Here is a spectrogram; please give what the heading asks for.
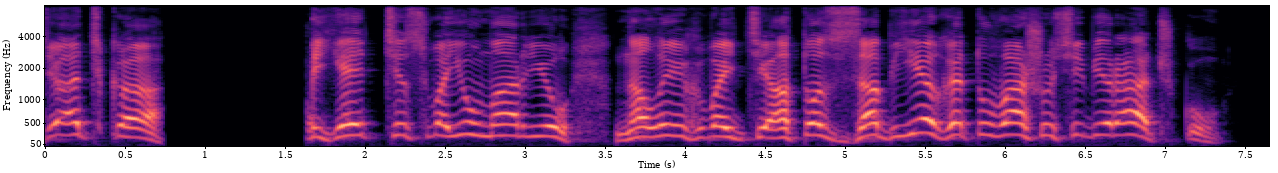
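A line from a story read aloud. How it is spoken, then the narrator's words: Young man shouting. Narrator (Belarusian): Малады толькі пасля арміі шафёр Колік Маталыцкі, стоячы на падножцы крыкнуў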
